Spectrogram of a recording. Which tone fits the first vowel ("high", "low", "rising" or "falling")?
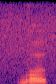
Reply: falling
